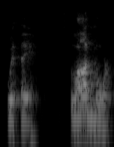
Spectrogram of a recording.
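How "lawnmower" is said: LAWNMOWER squashed to two syllables, "LAHN-more"; childhood pronunciation. Shown as a demonstration. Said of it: "That's how it was pronounced".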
